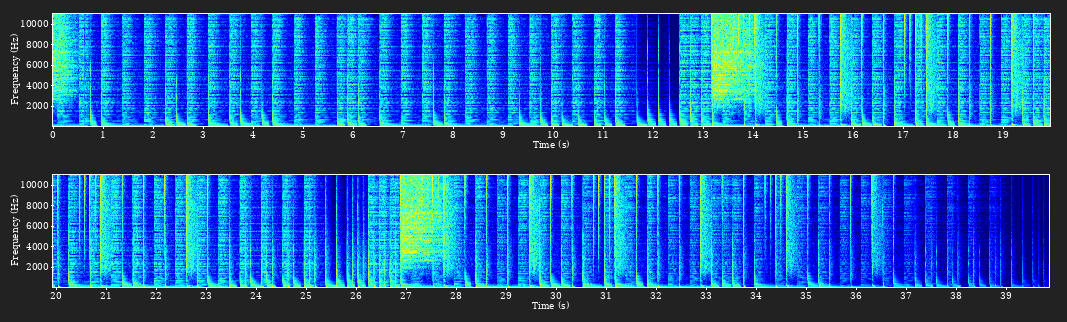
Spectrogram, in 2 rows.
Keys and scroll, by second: 14.2 ctrl+0.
